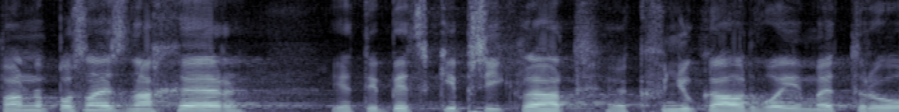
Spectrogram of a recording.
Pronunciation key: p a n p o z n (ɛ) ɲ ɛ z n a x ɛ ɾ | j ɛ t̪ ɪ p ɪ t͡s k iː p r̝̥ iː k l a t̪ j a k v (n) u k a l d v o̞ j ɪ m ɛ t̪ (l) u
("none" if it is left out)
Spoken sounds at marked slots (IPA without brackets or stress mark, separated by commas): a, ɲ, ɾ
